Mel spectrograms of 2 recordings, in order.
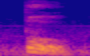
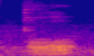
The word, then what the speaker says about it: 不: Sometimes we pronounce it on the fourth tone, Bu. Sometimes we pronounce it on the second tone, Bu.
